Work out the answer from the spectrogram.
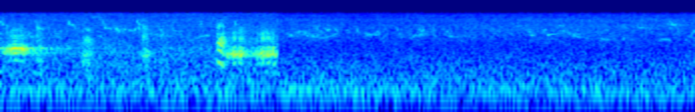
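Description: Raven nestlings begging at the nest with harsh, raspy calls: one call right at the start and a louder one about two seconds in, then only faint background sound.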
